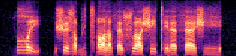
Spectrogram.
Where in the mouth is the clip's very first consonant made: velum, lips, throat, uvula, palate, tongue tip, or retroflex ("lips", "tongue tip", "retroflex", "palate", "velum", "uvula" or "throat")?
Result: uvula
